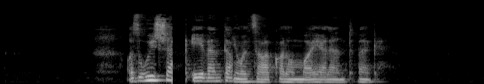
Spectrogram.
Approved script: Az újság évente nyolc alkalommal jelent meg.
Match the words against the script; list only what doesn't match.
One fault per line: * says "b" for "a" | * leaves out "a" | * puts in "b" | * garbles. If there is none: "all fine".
all fine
